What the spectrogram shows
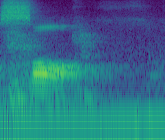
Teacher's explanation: Nah itu, jadi bunyinya tetap s. Cuma kalau shad dibuat menjadi bunyi tebal, tafkhim, karena pangkal lidahnya terangkat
